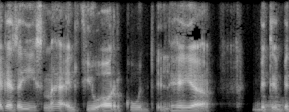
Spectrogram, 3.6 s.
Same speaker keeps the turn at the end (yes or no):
yes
